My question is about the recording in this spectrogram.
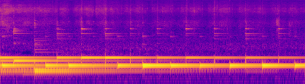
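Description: Hapi steel tongue drum tuned to the A Akebono scale, played with mallets: single notes struck about every half second, each ringing on and overlapping the next in a slow melody.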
